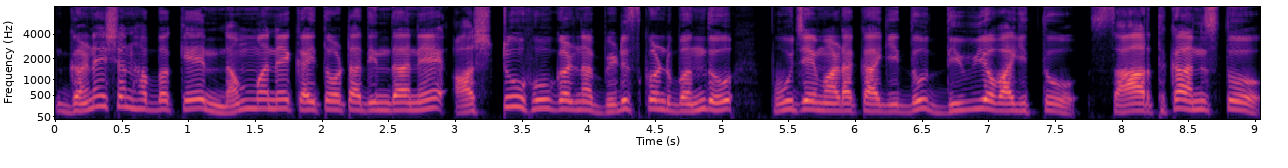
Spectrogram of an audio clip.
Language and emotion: Kannada, happy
